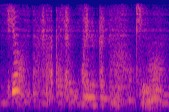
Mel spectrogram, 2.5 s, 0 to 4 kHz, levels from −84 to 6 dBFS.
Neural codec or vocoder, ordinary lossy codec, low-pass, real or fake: codec, 44.1 kHz, 0.9 kbps, DAC; none; 3.6 kHz; fake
